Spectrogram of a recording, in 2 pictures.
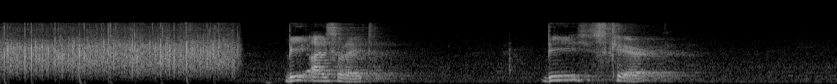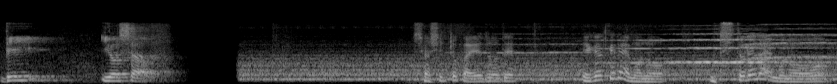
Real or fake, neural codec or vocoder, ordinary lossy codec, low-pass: real; none; none; 7.2 kHz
